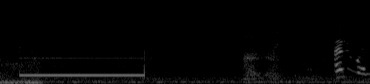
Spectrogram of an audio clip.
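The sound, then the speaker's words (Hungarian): A telephone call tone sounds after a number is dialed: one steady, even tone lasting a little over a second. After it, brief faint voices and breathy sounds follow. “Tárcsázom.”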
